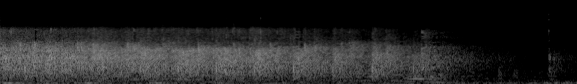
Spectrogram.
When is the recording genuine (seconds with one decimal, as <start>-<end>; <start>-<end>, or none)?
0.0-0.8; 4.3-5.8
